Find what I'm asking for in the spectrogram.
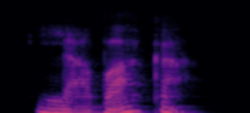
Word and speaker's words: vaca: Итак, el caballo – конь, la yegua – лошадь, символ Испании – el toro – бык, корова будет – la vaca. Начинается слово с буквы «V», но помним про то, что в Испании чаще всего эта буква читается как звук «Б». La vaca – петух.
